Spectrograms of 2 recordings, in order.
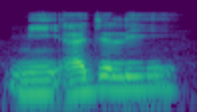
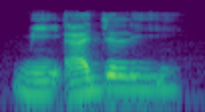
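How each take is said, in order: No difference in how they are said.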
